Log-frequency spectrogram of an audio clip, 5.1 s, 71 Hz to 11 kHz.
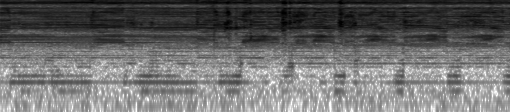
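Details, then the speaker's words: Dr. Pen electric microneedling pen on the neck at 0.5 mm depth, speed raised to the second level: quiet high-pitched motor buzz with faint tapping as it moves over skin; electric microneedling pen running. "I'm going to leave it at the 0.5 but I'm going to turn the speed up to the second revolution and see if I can handle that feels a little more intense but not by much I promise"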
